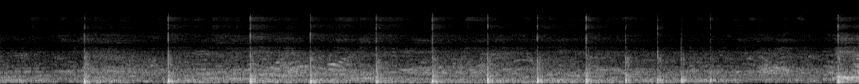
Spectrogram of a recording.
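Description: Basketball dribbled on a hard gym floor close by, each bounce a sharp slap with a short echo. The bounces quicken from about one a second to about three a second near the end.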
